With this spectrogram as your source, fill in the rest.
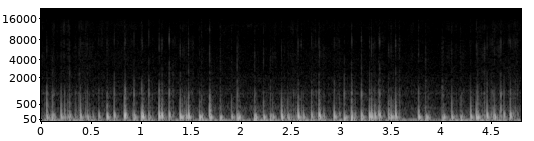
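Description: Fingers scratch and tap the ridged tread on the sole of a single navy blue foam resin Crocs clog. The result is a dense stream of soft, dull, low thuds and brushing scrapes, each dying away almost instantly. No bright ring or high ring follows.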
